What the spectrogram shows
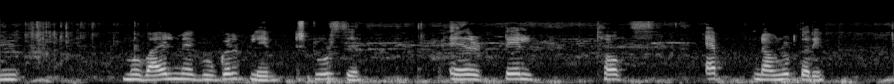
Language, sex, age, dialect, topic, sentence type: Hindi, female, 18-24, Kanauji Braj Bhasha, banking, statement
